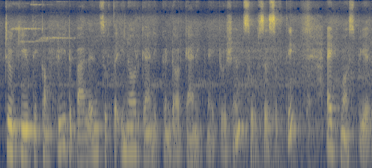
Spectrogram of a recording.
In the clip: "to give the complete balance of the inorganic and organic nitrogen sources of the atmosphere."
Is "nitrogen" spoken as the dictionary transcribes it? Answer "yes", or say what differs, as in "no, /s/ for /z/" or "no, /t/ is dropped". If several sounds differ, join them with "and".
no, /ʃ/ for /dʒ/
